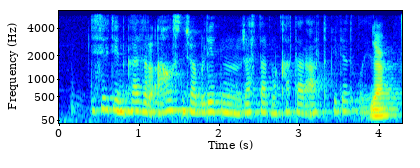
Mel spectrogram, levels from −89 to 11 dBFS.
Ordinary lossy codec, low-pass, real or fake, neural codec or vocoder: none; 5.4 kHz; real; none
